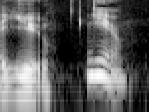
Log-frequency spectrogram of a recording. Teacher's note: So we're not saying you, you, but we're really exaggerating the circle that we make with our lips at the end.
